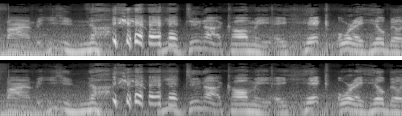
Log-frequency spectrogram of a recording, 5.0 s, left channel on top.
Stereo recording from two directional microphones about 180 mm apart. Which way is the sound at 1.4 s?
5° left (ahead or behind).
